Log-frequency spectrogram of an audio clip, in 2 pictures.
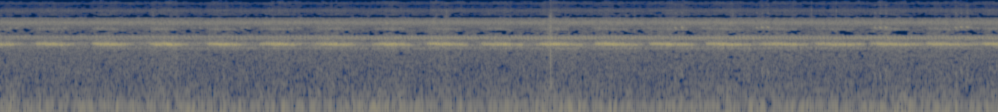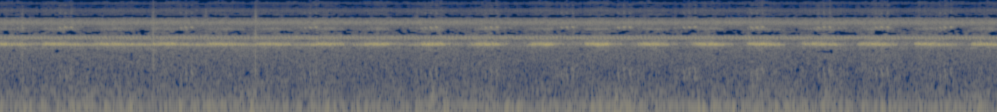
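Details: Cricket chirping in a steady rhythm: short bright pulses repeat roughly twice a second, with a higher echoing band above. A constant high-pitched insect drone sits underneath, and no other sounds break through.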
